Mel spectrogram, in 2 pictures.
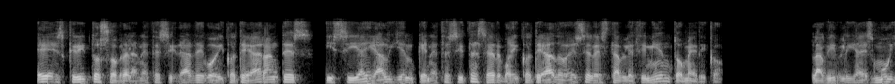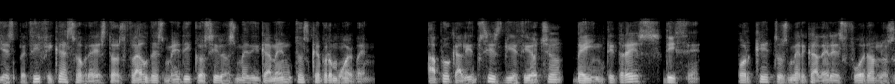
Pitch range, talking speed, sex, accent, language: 95-115 Hz, 145 wpm, male, Spanish, Spanish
